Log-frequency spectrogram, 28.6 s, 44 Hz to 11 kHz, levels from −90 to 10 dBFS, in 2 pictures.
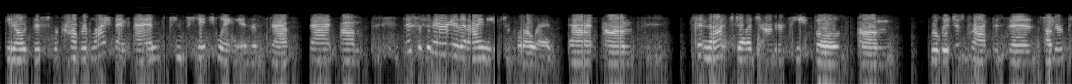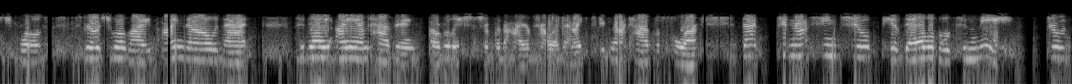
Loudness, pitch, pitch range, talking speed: -17 LUFS, 235 Hz, 200-260 Hz, 140 wpm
